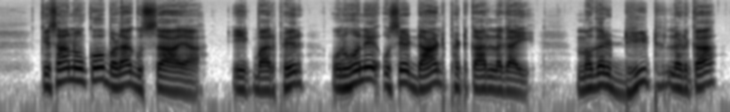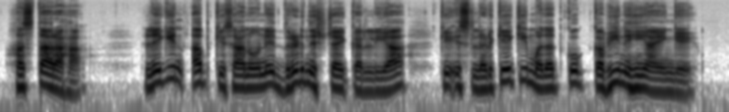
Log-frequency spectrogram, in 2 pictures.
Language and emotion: Hindi, neutral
